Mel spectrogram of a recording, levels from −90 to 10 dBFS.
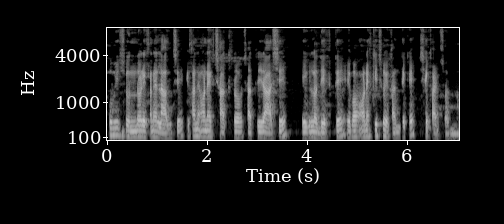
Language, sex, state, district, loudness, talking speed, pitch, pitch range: Bengali, male, West Bengal, Jhargram, -22 LUFS, 155 wpm, 110 Hz, 105-125 Hz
